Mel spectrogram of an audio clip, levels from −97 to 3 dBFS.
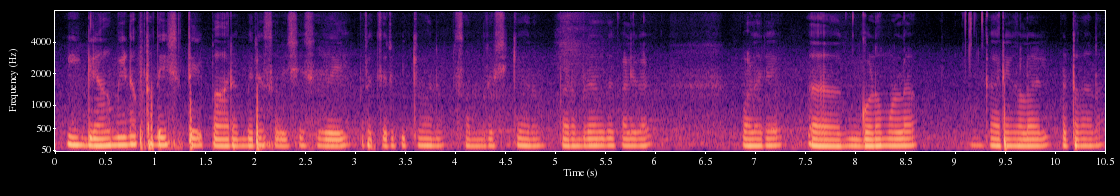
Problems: low volume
